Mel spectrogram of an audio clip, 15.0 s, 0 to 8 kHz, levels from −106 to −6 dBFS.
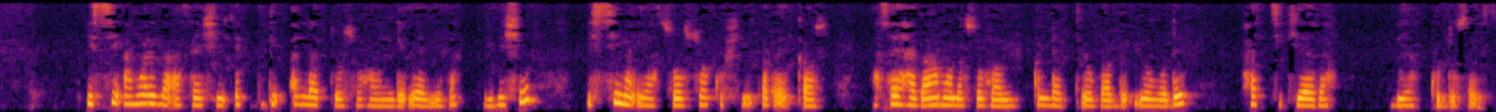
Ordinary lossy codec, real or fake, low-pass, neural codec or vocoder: MP3, 32 kbps; fake; 7.2 kHz; vocoder, 22.05 kHz, 80 mel bands, WaveNeXt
